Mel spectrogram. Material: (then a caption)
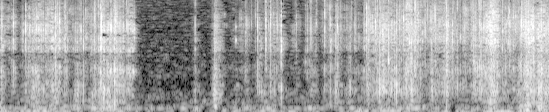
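Foam, glitter. Long red-painted nails scratch and rub a hand-sized, solid white foam ball covered in glitter or beads, cupped in both hands. The result is a dense, bright, crackly scratching that stops for a brief silence and then returns as scattered ticks. It builds back into a steady, sizzling rasp.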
